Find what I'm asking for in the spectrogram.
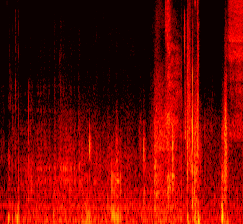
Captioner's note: chair creaking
